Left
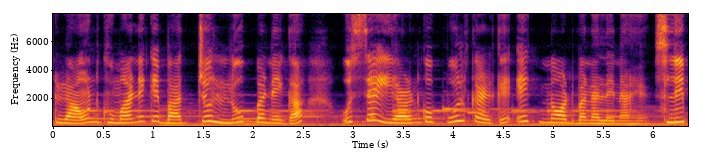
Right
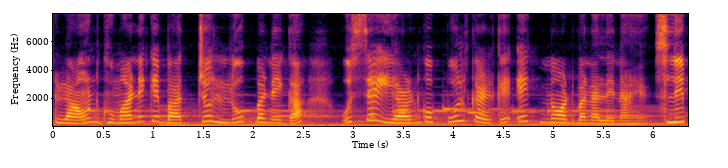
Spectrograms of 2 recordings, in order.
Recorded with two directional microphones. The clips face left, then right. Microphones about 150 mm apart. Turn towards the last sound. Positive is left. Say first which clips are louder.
# left 2 dB
turn(degrees=45)  # may be behind; listen again after turning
